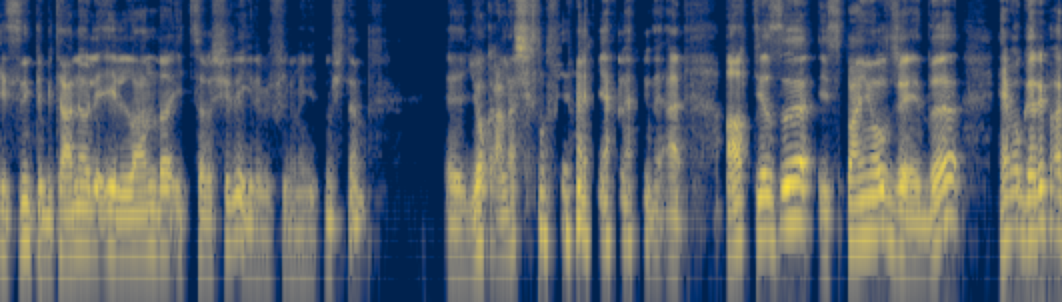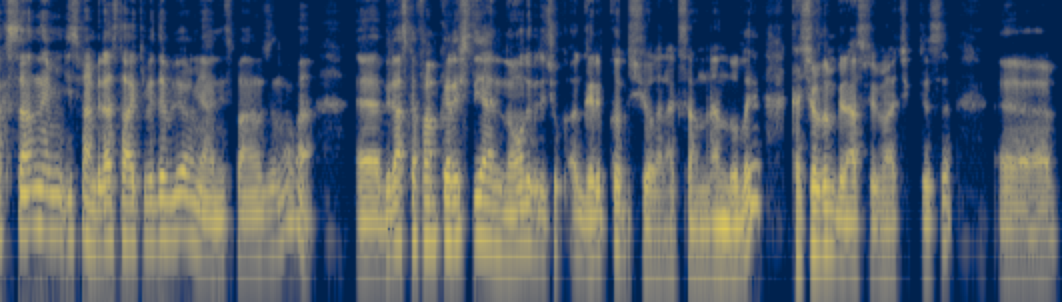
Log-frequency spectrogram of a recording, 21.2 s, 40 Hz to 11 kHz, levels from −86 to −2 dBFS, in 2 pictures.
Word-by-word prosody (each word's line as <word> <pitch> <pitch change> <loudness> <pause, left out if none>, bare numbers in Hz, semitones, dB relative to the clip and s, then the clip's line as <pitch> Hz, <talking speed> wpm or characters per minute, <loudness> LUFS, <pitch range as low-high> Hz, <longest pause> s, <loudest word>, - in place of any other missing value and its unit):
Kesinlikle 115 -1 -2
bir 95 - -5
tane 105 +2 +2
öyle 115 -1 +2
İrlanda 110 +1 +2
iç - - -9
savaşıyla 125 +8 -3
ile - - 0
ilgili 75 -3 -7
bir - - -12
filme 75 +1 -13
gitmiştim. 180 - -8 0.8
Eee, 85 -2 -2
yok, 115 +5 +2
anlaşılmıyor, 145 +9 -1 0.2
yani, - - -2 0.3
hani, - - -8
a - - -1 0.4
alt - - +5
yazı 170 +6 +7
İspanyolcaydı. 125 - +4 0.3
Hem 135 +5 +2
o 155 0 0
garip 145 +5 +6
aksanı 150 +1 +1
hem 150 -2 -3
İspan 135 -3 -2
biraz 130 +3 +1
takip 125 -1 -1
edebiliyorum, 140 0 -1
yani, 95 -2 -3
İspanyolcadan 100 +3 -8
ama, 90 - -6 0.4
eee, 90 0 +1
biraz 125 +4 0
kafam 130 -1 -1
karıştı, 135 +1 0
yani, 125 -5 0
ne 105 - -4
oluyor? 115 +2 -1
Bir 110 - -5
de 100 - -6
çok - - -10
a - - -4
garip 95 +1 -2
konuşuyorlar 85 -10 -5
aksandan 85 +1 -4
dolayı. 165 - -1 0.3
Kaçırdım 110 +2 +1
biraz 90 0 -1
filmi 80 -1 -6
açıkçası. 85 +1 -8 0.5
Eee, 80 -2 -5
115 Hz, 150 wpm, -23 LUFS, 90-135 Hz, 0.8 s, yazı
